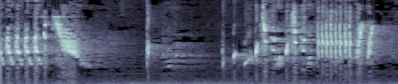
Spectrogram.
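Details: European goldfinch, excited and dancing, opens with quick high trilled notes and a buzzy slur, falls briefly quiet with a single sharp note, then resumes with bright twittering and a fast trill.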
